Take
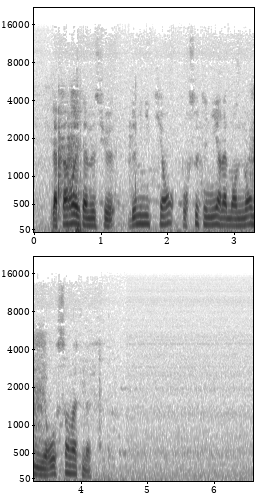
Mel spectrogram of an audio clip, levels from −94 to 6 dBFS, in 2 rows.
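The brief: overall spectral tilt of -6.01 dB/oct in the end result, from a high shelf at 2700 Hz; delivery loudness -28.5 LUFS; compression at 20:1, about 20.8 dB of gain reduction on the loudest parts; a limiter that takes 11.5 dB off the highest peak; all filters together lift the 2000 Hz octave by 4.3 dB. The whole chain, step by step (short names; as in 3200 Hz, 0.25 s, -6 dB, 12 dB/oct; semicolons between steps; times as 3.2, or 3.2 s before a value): bell 2000 Hz +4 dB; high shelf 2700 Hz +4.5 dB; compressor 20:1, threshold -29 dBFS; gain +12.5 dB; limiter -18 dBFS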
